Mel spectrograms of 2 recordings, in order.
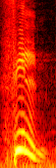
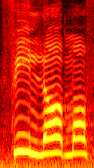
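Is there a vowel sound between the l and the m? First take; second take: no; yes. First: The l joins the m with no vowel between. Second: Each letter is said apart with a vowel. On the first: The speaker calls it right. "इसमें अ का ध्वनि सुनाई नहीं दे" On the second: The speaker calls it wrong. "ऐसे करके पढ़ती हो तो आपका उच्चारण यहाँ पे गलत होता है"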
